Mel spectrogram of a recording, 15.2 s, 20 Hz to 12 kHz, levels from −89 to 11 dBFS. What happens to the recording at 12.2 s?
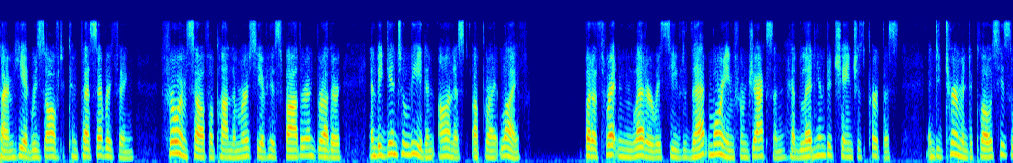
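At 12.2 s the speech sounds hoarse and grainy, with a noise-like haze over the upper band and nothing above 7.7 kHz. This is Speex codec damage, present throughout: the CELP coder starves its excitation of bits, consistent with a low rate near 10 kbps.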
